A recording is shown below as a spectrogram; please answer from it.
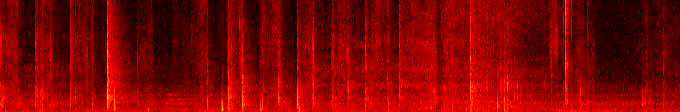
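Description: Tarot cards get shuffled by hand in a run of quick, irregular riffles and soft slaps, close and fairly quiet, with no talking.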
